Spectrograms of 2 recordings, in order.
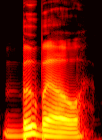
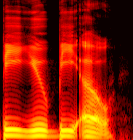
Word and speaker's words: bubo: Next we have bubo or bubo. It is spelled B U B O.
